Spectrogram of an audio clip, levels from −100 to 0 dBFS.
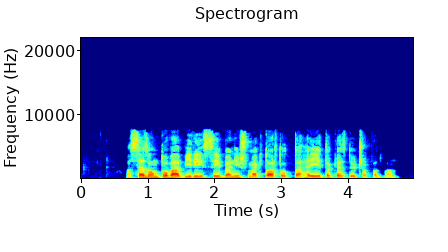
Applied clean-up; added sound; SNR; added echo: none; none; none; none.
